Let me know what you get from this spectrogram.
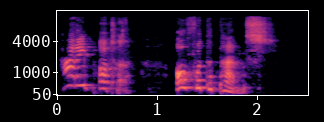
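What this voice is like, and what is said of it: Professor McGonagall-style accent. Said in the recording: “You sound like Professor McGonagall in Harry Potter... In that accent?”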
